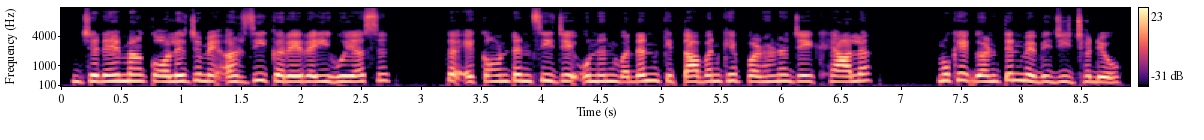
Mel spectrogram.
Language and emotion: Sindhi, fearful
